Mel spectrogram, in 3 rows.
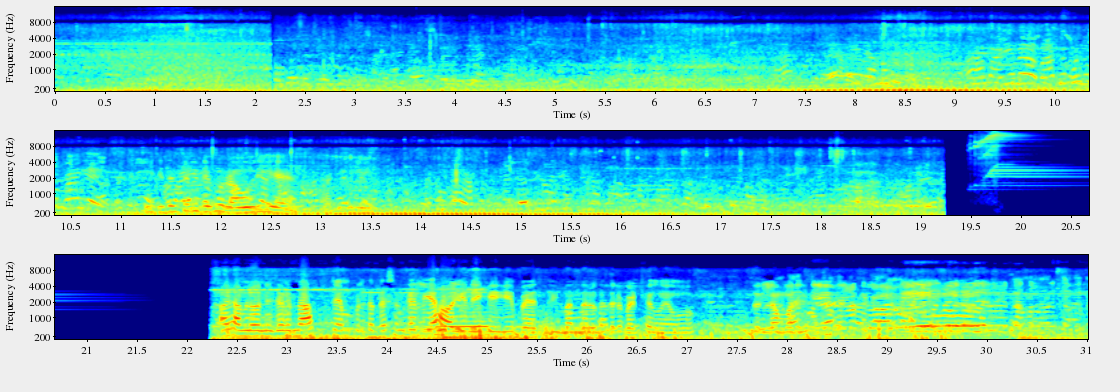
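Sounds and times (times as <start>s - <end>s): crowd voices: 2.1s - 19.2s, 22.3s - 31.0s
bright ringing chime: 19.5s - 21.9s.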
